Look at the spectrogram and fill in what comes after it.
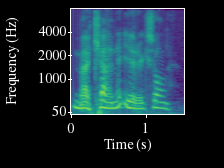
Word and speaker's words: McCann Erickson: McCann Erickson, med amerikanskt uttal.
